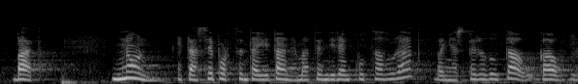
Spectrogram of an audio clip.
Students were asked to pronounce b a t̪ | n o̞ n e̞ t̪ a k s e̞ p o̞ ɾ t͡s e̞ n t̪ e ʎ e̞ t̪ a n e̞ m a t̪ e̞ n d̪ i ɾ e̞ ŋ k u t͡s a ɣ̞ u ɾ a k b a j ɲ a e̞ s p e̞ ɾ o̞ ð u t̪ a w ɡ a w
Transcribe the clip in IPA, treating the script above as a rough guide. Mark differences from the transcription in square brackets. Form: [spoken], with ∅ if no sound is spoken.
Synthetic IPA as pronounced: b a t̪ | n o̞ n e̞ t̪ a [∅] s e̞ p o̞ ɾ t͡s e̞ n t̪ [a] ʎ e̞ t̪ a n e̞ m a t̪ e̞ n d̪ i ɾ e̞ ŋ k u t͡s a [ð̞] u ɾ a k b a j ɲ a e̞ s p e̞ ɾ o̞ ð u t̪ a w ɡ a w

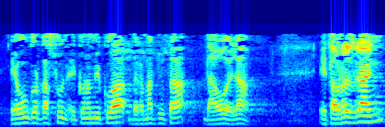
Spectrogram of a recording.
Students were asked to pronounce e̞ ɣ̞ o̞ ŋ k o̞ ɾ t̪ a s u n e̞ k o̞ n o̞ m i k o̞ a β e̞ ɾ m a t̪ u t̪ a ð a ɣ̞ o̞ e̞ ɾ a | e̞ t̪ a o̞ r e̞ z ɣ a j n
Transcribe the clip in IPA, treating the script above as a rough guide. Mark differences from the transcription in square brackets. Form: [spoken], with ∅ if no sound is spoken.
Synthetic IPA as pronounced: e̞ ɣ̞ o̞ ŋ k o̞ ɾ t̪ a s u n e̞ k o̞ n o̞ m i k o̞ a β e̞ ɾ m a t̪ u t̪ a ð a ɣ̞ o̞ e̞ [l] a | e̞ t̪ a o̞ r e̞ z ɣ a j n

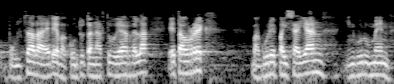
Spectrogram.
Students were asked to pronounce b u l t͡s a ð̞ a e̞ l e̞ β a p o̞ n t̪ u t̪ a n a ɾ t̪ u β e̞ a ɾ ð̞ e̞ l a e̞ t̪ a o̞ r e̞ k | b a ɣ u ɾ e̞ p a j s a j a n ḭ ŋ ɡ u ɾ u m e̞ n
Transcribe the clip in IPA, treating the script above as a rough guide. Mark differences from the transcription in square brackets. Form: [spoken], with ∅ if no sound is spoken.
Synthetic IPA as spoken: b u l t͡s a ð̞ a e̞ [ɾ] e̞ β a [k] o̞ n t̪ u t̪ a n a ɾ t̪ u β e̞ a ɾ ð̞ e̞ l a e̞ t̪ a o̞ r e̞ k | b a ɣ u ɾ e̞ p a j s a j a n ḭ ŋ ɡ u ɾ u m e̞ n

